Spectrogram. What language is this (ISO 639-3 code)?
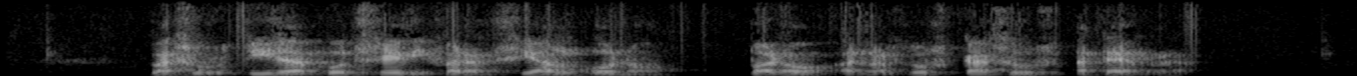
cat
